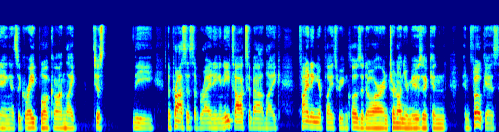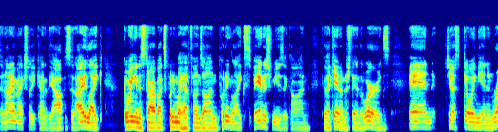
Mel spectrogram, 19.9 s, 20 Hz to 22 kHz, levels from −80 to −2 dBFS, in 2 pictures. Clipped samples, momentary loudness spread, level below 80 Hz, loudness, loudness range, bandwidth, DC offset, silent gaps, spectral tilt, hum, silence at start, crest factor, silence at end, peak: under 0.1%; 14 LU; -70 dBFS; -20 LUFS; 3 LU; 11.5 kHz; under 0.1%; 18.69-18.77 s, 19.18-19.22 s; -4 dB/octave; none; 0 s; 20 dB; 0 s; -2 dBFS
